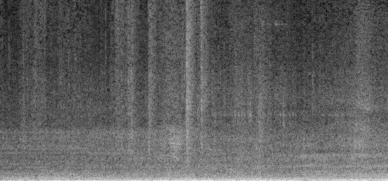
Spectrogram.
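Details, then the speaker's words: Isuzu Panther diesel after engine overhaul (mixed undersize bearings), on road test: heavy rumble under load with sharp harsh clatter; injection pump timing judged slightly too far advanced, to be retarded a little. "timing bospomnya agak terlalu maju menurut saya nanti agak kita turunkan sedikit ya daripada kurang"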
